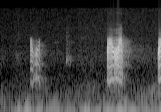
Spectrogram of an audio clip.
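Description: A male quail gives harsh, buzzy, nasal calls: a short burst, a longer louder one about a second and a half later, then the start of another.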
